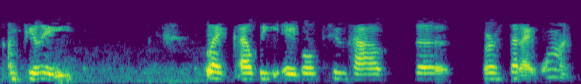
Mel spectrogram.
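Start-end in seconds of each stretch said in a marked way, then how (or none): none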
